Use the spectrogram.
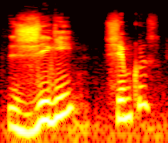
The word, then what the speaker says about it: Ziggy Shimkus: It's Ziggy Shimkus. Ziggy? Ziggy, yes. It's very posh, isn't it? It is. It's like Dr. Zhivago.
